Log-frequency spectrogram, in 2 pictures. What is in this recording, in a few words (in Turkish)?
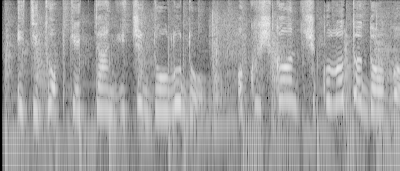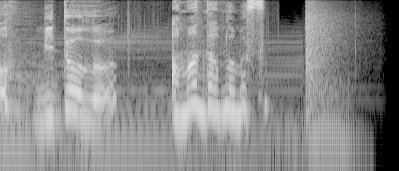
neseli esprili; seslendirme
